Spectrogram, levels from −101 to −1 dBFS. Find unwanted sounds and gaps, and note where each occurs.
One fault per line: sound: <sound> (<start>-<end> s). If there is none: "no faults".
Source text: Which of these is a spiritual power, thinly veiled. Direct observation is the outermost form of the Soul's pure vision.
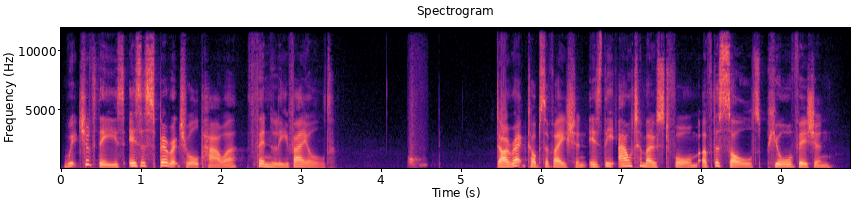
sound: whoosh (4.3-4.6 s)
